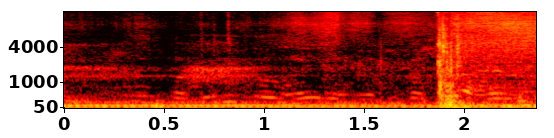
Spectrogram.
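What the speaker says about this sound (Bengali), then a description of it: "আয়না খুলছি" A car's electric power window whirs as it lowers, a steady motor hum under a man's speech, ending with a short thump near the end.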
